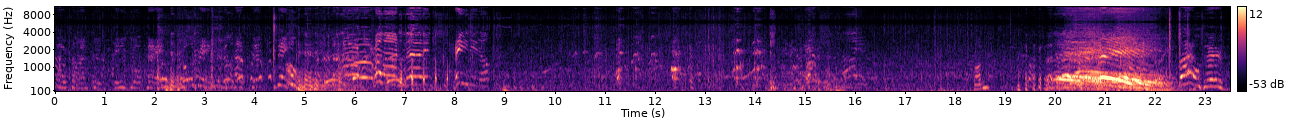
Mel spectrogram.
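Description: A man speaks loudly to a crowd outdoors.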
